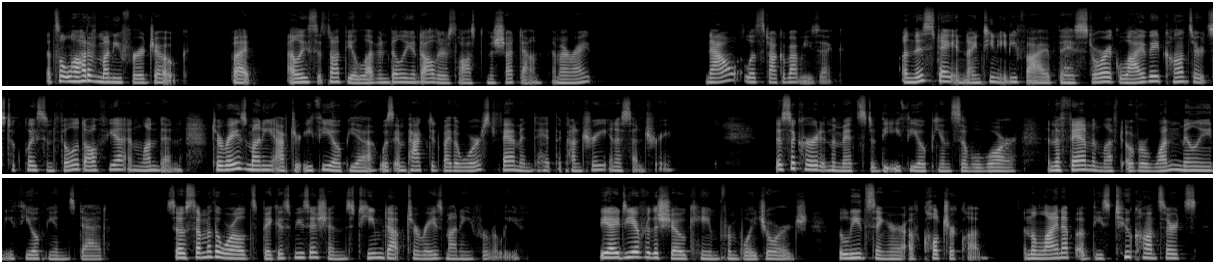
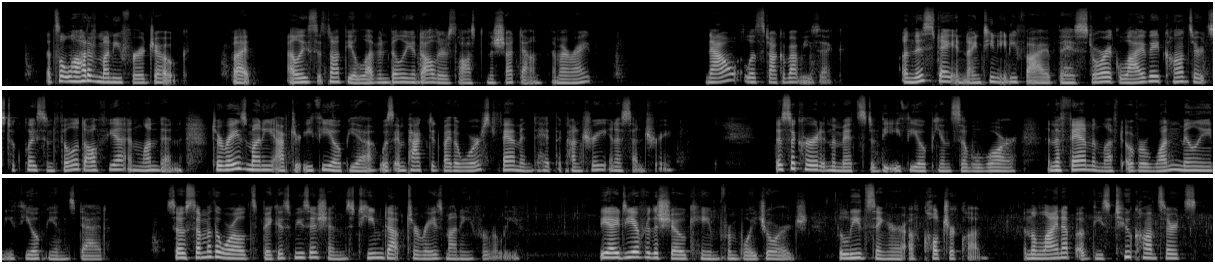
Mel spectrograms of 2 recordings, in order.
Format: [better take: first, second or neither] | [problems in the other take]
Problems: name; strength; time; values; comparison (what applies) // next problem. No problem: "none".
first | household noises; faint; throughout; 25 dB below the speech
